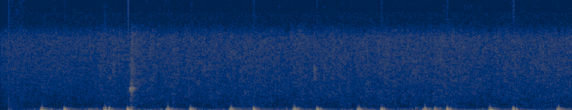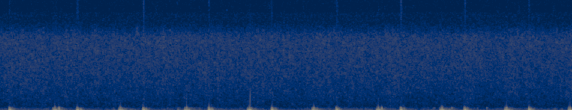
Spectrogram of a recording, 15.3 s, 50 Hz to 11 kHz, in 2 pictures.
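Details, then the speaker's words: Heartbeat played in a video on how the heart works, in a third-grade lesson on the human circulatory system, steady paired lub-dub thumps at about 70 per minute as the heart alternately contracts and relaxes. "так як працює серце так побачили що серце почергово то скорочується то розслабляється"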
